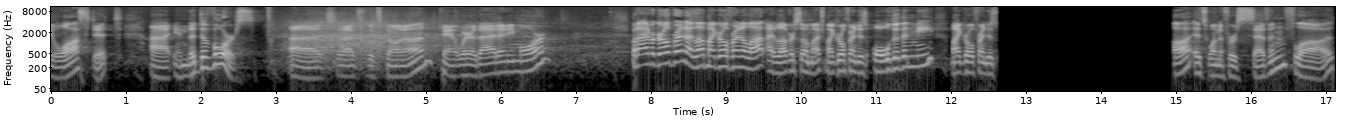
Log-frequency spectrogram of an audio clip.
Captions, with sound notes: lost it in the divorce. (laughter) So that's what's going on. Can't wear that anymore. But I have a girlfriend. I love my girlfriend a lot. I love her so much. My girlfriend is older than me. My girlfriend is older than I am. .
